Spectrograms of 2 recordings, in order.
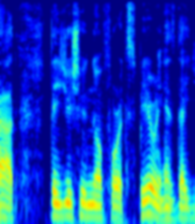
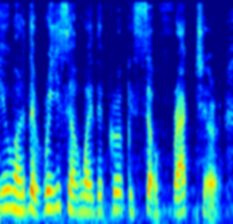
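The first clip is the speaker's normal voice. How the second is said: acted-out high, shrill screaming; 8 semitones higher, 4 dB louder than usual. Describing castmates confronting Meredith, retelling a scream. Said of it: "Heather screaming at you and Whitney screaming".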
